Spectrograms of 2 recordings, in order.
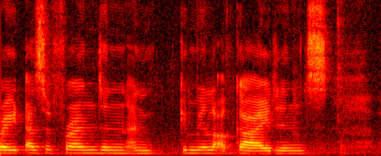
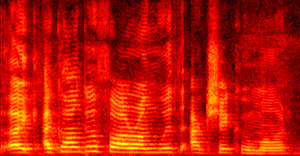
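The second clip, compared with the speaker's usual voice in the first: normal talking voice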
